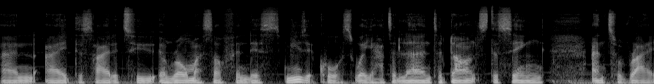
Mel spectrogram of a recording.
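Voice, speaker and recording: At a moderate pace, a man with a London accent talks in a very deep, low voice with ordinary pitch variation. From London, England (born in Nigeria). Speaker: poet and writer. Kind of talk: radio interview. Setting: radio studio.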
